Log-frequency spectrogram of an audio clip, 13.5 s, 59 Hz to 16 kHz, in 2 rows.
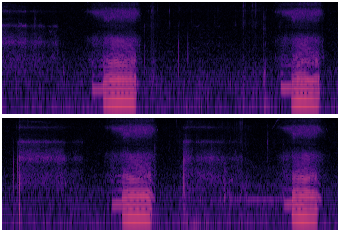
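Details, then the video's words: Loud sleep snoring from Taro, a protected cat aged roughly 10 to 14 with hardly any teeth: four coarse vibrating inhalations spaced three to four seconds apart, with soft nasal hisses and faint clicks between. "ねこのいびき 猫 いびき"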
